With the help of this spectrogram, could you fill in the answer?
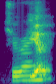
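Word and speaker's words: Girona: nil win and then Jirona Jirona have I have I pronounced that right? Jirona correct who I think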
